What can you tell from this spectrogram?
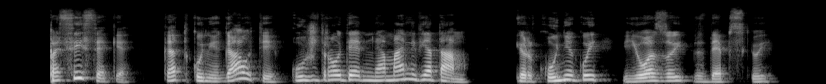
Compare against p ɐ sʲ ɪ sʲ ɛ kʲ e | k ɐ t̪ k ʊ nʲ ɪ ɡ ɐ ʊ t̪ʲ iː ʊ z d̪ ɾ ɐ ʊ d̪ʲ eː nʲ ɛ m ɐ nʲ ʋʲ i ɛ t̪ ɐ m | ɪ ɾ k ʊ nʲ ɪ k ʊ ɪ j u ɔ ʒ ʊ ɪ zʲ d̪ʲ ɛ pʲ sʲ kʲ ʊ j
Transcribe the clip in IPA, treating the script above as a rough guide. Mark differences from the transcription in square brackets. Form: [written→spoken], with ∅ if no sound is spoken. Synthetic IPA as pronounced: p ɐ sʲ ɪ sʲ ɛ kʲ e | k ɐ t̪ k ʊ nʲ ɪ ɡ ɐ ʊ t̪ʲ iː ʊ [z→ʒ] d̪ ɾ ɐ ʊ d̪ʲ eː nʲ ɛ m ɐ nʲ ʋʲ i ɛ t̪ ɐ m | ɪ ɾ k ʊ nʲ ɪ [k→ɡ] ʊ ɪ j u ɔ [ʒ→z] ʊ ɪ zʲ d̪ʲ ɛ pʲ sʲ kʲ ʊ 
